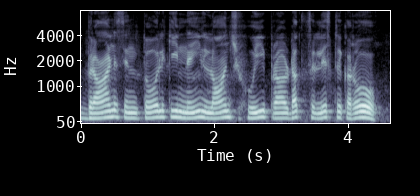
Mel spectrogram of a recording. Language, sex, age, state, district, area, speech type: Urdu, male, 18-30, Uttar Pradesh, Lucknow, urban, read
